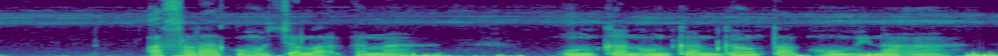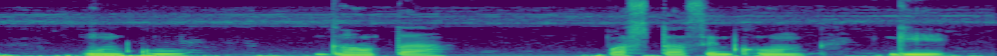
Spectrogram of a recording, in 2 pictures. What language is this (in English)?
Santali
